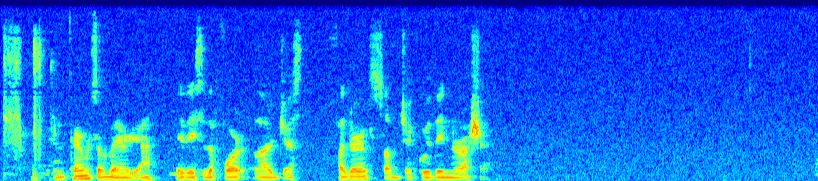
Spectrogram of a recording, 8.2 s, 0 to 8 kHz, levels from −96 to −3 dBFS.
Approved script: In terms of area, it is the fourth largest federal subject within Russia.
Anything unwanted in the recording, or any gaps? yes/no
no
